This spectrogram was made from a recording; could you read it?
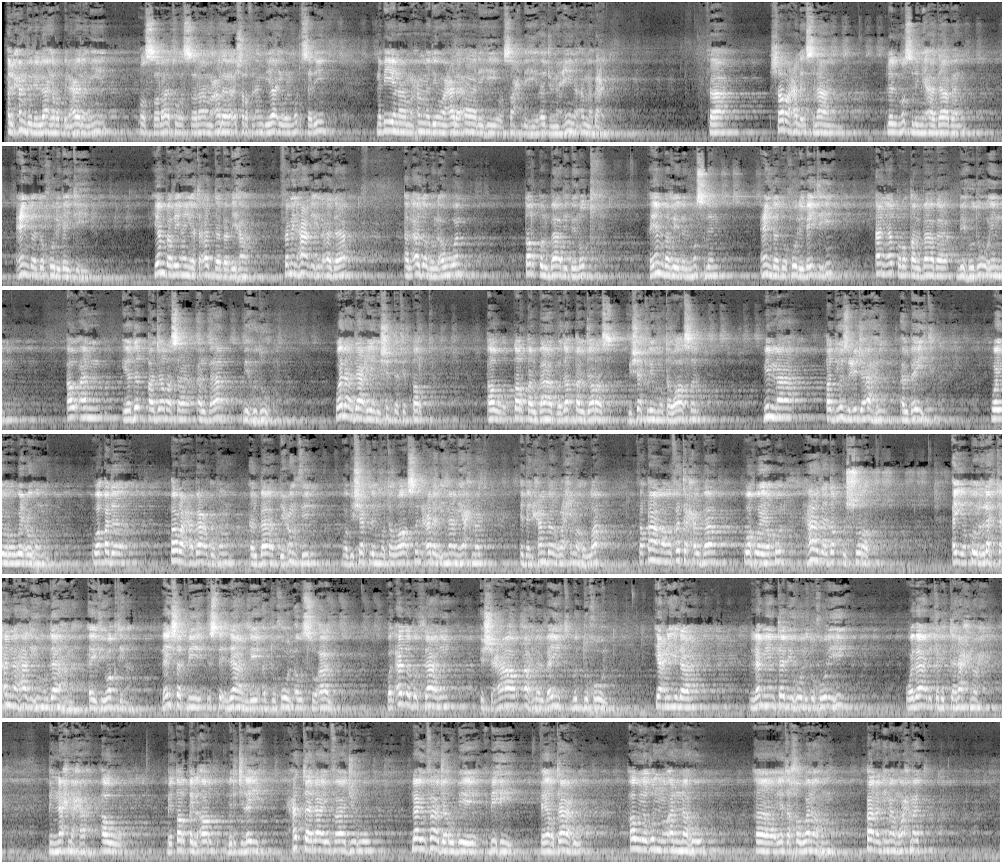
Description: كلمة - آداب وأحكام المنزل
